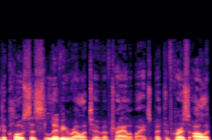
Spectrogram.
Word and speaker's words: trilobite: Trilobites, I always thought of it as trilobites, but it's trilobites is how it's pronounced? – Trilobites.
